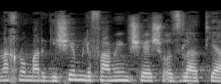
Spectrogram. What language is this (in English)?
Hebrew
